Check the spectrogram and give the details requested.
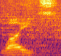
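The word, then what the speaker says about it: Weiss: Ah, so that's why you're uh pronouncing it wise rather than just reading each letter.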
